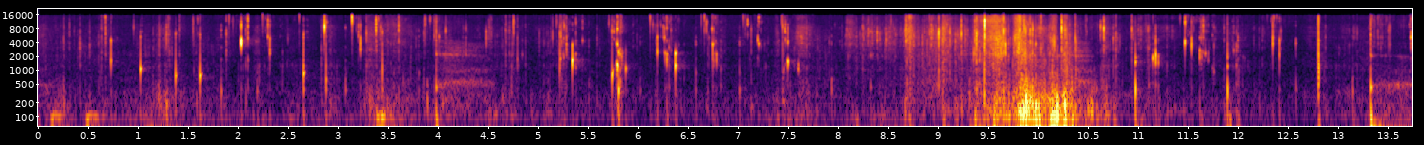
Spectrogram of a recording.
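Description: Fabric gloves rub and brush against a microphone with soft scratchy crackles.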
